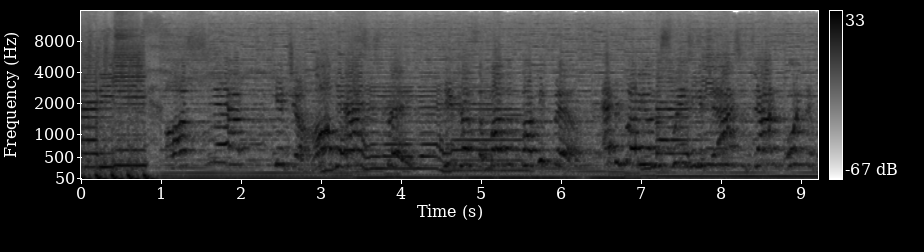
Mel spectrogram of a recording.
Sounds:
Music, Speech

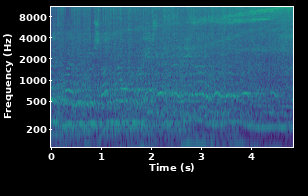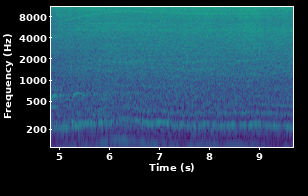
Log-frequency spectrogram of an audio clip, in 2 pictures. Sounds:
Vehicle, Speech

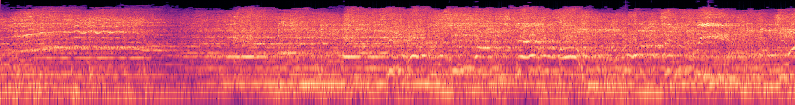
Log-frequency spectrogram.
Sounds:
Heavy metal, Music, Singing

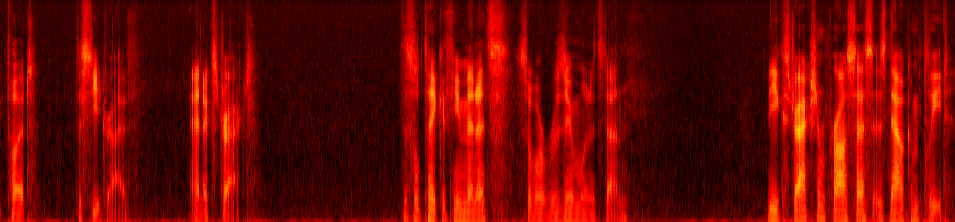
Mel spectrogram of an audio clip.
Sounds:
Speech

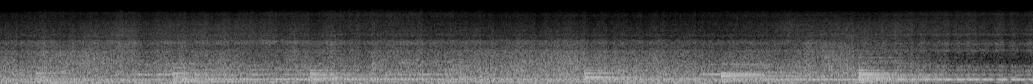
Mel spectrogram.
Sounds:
outside, rural or natural, Music

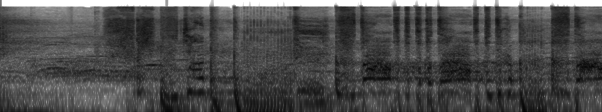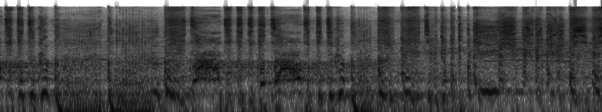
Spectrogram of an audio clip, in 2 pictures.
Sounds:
beat boxing

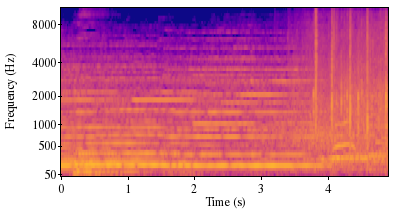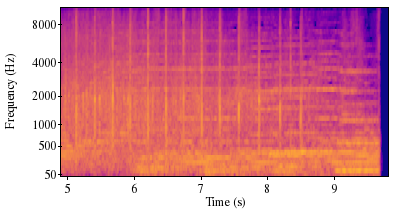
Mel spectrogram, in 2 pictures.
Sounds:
Music

